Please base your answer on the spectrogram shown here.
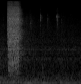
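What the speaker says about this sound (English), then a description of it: "when I spray my hair, I kind of just do a little bit like that" Hairspray hisses out in one short, close burst onto hair as curls are styled for volume after a flat iron, followed by quiet handling sounds.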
